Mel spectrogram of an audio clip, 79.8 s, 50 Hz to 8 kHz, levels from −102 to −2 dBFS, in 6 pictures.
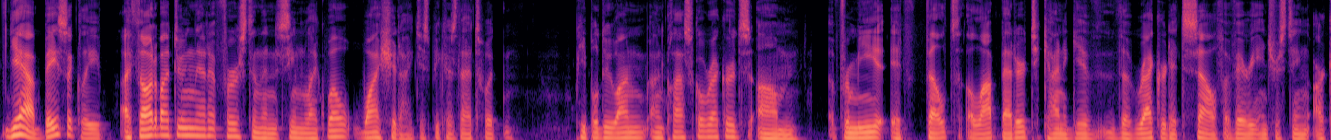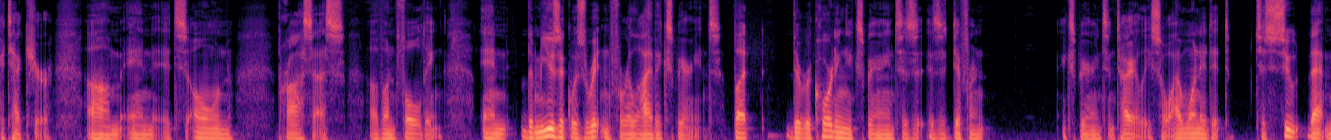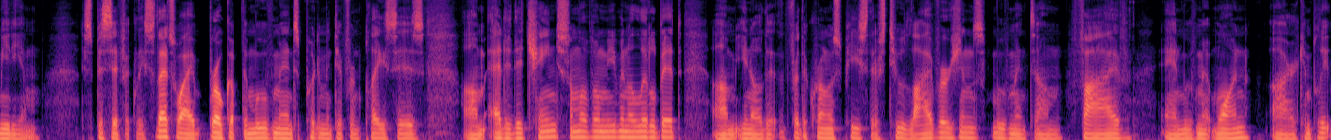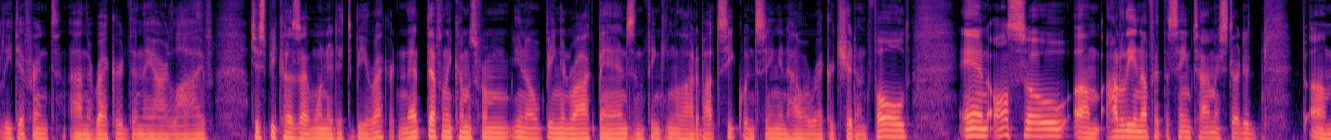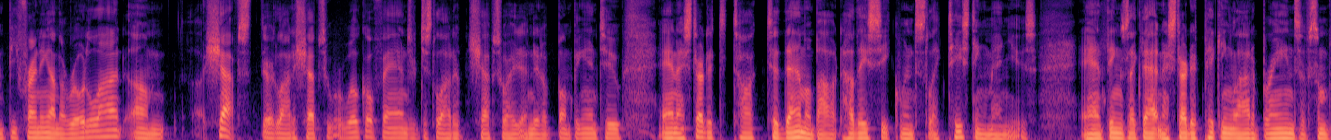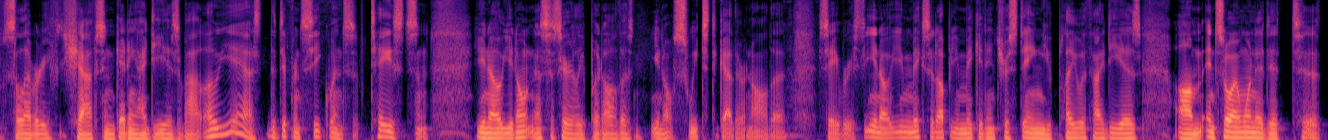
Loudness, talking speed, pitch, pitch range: -30 LUFS, 215 wpm, 100 Hz, 95-110 Hz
